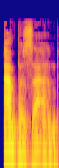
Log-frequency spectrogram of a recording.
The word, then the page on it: ampersand: anglais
